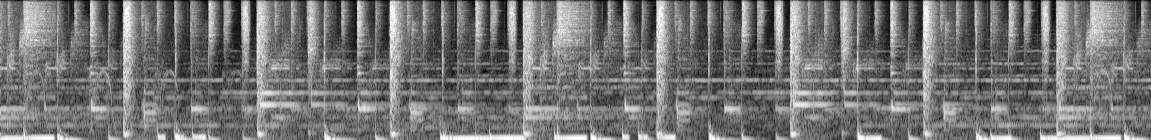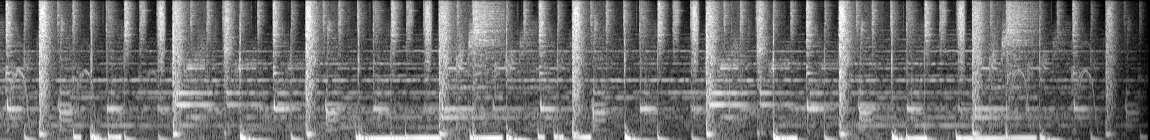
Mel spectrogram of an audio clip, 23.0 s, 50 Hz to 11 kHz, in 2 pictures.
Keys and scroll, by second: 2.1 f, 5.8 Return.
